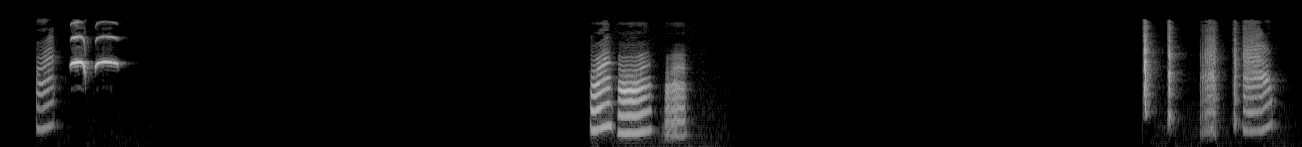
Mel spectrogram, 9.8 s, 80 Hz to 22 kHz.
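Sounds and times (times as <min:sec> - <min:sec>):
parrot sounds: 0:00.3 - 0:01.0, 0:04.4 - 0:05.3, 0:08.6 - 0:09.7.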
